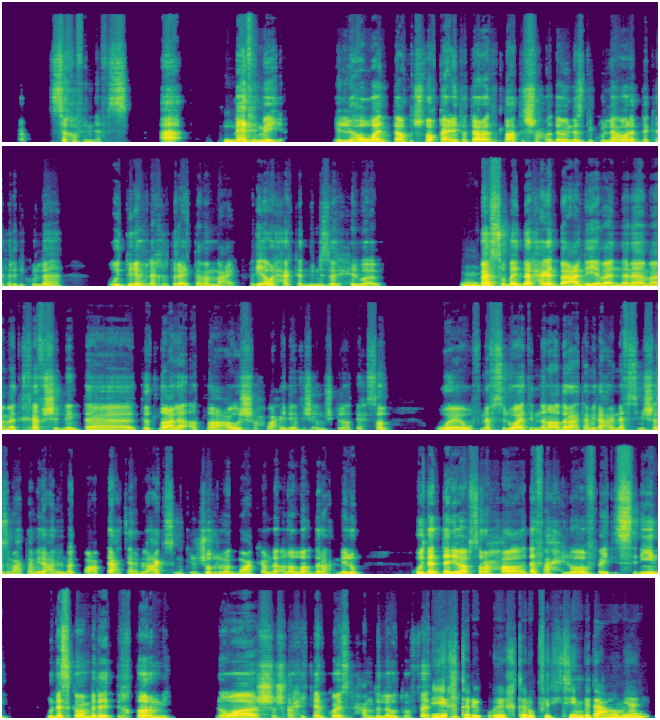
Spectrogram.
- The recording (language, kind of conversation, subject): Arabic, podcast, إزاي اتعلمت مهارة جديدة لوحدك وبأي طريقة؟
- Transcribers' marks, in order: tapping; in English: "الteam"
